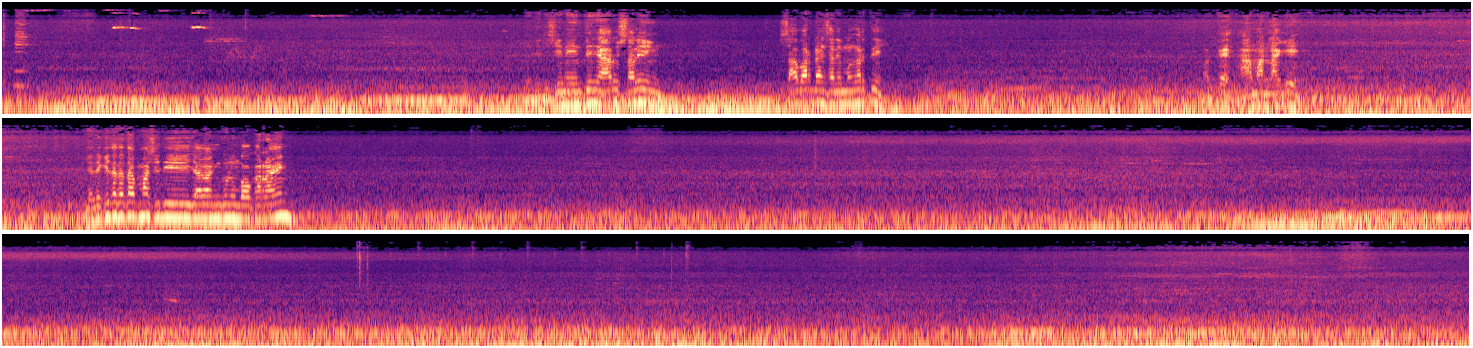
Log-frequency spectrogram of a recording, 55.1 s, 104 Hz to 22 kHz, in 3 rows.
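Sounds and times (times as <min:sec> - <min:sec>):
car driving in traffic: 0:00.0 - 0:55.0.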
